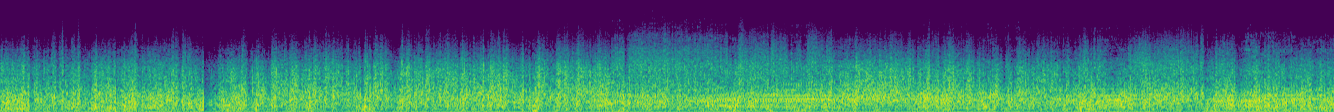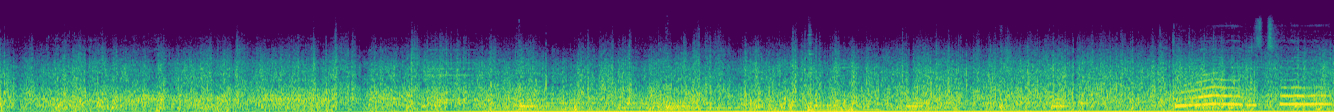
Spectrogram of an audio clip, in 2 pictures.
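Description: Wind roars past the rider.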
